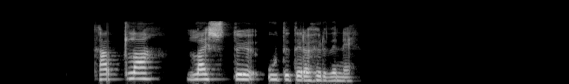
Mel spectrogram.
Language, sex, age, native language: Icelandic, female, 30-39, Icelandic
